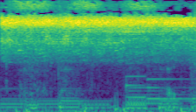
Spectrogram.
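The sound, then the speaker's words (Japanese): Summer cicadas buzz outdoors in full song in a steady, high, hissing drone that holds at an even level throughout, with some faint low humming tones beneath it. “いやもうセミが本格的に鳴いてますねあの雨が多かった時は若干おとなしかったですけど”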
